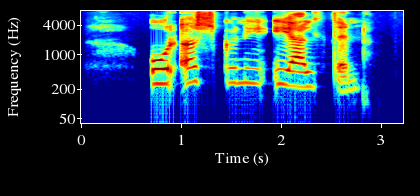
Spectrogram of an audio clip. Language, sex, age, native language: Icelandic, female, 10, Icelandic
